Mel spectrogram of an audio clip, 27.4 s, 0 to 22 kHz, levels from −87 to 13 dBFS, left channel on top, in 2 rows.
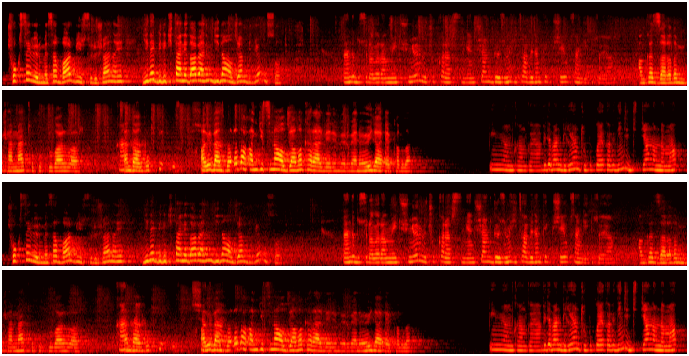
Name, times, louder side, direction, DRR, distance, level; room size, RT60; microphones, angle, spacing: voice 1, 0.1-2.5 2.8-5.6 12.7-15.3 16.1-17.2 17.7-21.9, left 4 dB, 85° left, 1.0 m, -29 dB
sound 1, 1.7-20.6, left 2 dB, 65° left, 4.5 m, -52 dB
voice 2, 6.8-12.3 16.0-16.5 17.5-18.1 23.5-27.2, right 1 dB, 20° right, 0.7 m, -36 dB
22.5 x 19.5 x 10.0 m
head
